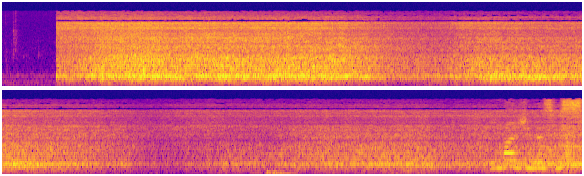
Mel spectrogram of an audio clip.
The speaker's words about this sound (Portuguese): Escutou esse som em algum lugar? Se você respondeu que é o som do mar, parabéns, você acertou também.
